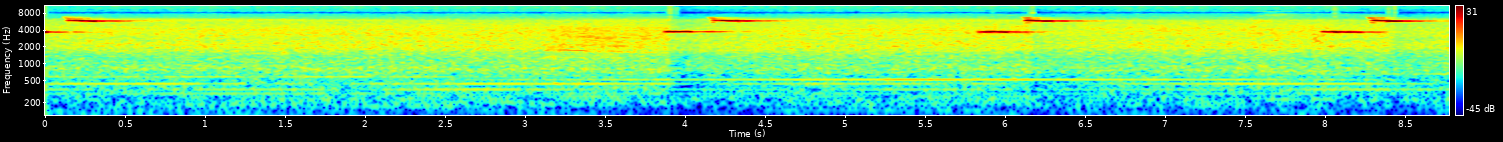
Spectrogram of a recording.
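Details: In the morning at Vagamon, Kerala, a migratory large-billed leaf warbler hopping among the leaves gives thin, high whistled notes, a lower note followed by a higher one, about every two seconds over a steady low hum.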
